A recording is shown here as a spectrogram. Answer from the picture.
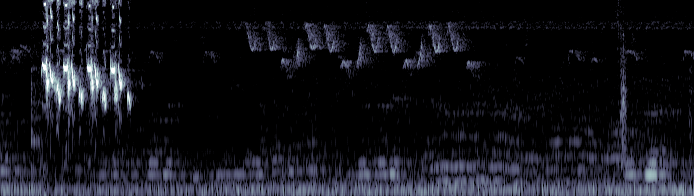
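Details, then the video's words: Sooty-headed bulbul giving a loud call used to lure bulbuls: one quick run of about five bubbly, descending notes, then faint high chirps from other birds over a low steady hum. "Panggilan Burung Kutilang Suara Nyaring Keras, Cocok Buat Pikat Kutilang Anda"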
